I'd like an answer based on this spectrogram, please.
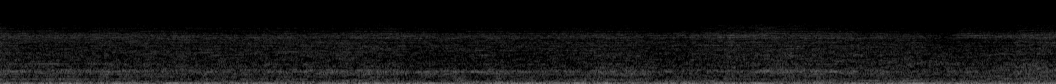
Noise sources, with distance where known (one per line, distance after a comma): small or medium rotating saw, far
